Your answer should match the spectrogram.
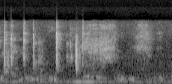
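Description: Typing on a computer keyboard: a quick run of key clicks in the first second, then softer sounds.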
